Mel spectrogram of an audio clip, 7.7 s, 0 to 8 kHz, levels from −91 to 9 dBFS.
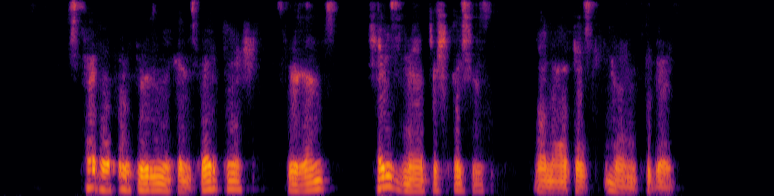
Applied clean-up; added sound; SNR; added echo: neural mask model Resemble Enhance denoiser.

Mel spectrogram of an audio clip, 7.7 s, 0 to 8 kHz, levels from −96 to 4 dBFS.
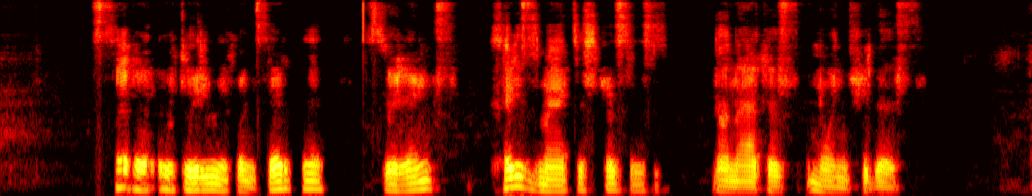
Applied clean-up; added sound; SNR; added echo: none; none; none; none.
